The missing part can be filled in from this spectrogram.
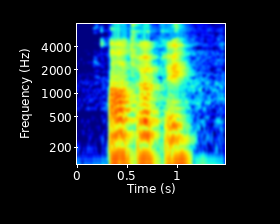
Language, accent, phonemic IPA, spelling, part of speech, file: French, Canada, /ɑ̃.tʁə.pʁi/, entreprit, verb, LL-Q150 (fra)-entreprit.wav
- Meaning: third-person singular past historic of entreprendre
